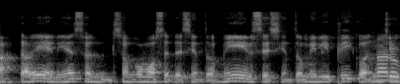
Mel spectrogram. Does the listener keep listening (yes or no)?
no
